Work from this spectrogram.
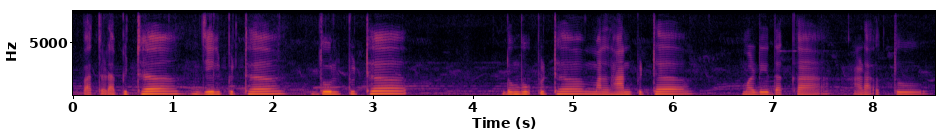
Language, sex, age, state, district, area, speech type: Santali, female, 18-30, Jharkhand, Bokaro, rural, spontaneous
